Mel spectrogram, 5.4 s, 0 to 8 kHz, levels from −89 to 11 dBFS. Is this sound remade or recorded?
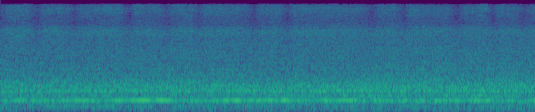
recorded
